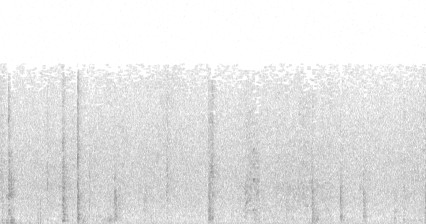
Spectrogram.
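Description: Faint, irregular light clicks and taps from handling a boxed Funko Pop vinyl figure, heard over a low steady hum.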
